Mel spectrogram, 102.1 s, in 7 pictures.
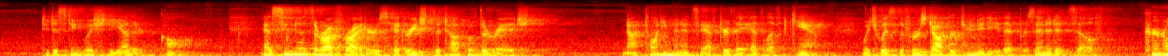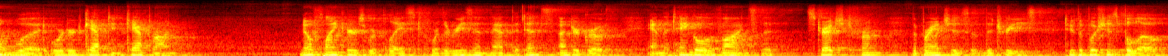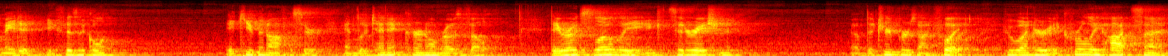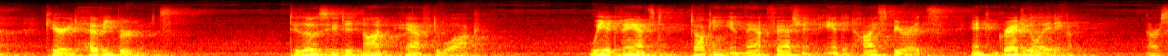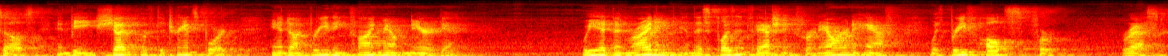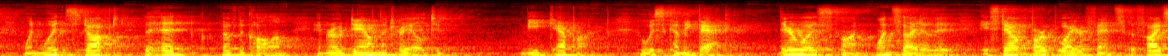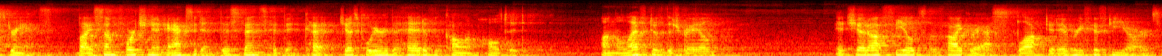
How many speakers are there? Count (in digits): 1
